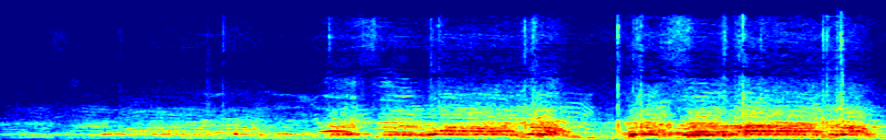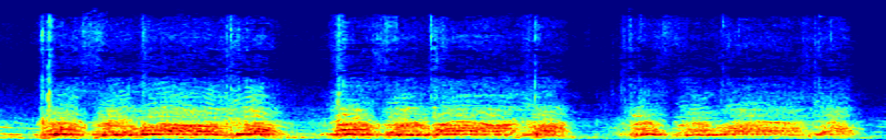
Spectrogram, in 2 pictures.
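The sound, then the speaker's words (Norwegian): A large crowd at a demonstration in Havana, Cuba roars and chants together in a dense, continuous wall of voices, with rhythmic surges and brief sharp accents rising above the sustained cheering. “Det vi hører her, er ikke fra Wembley i London, men fra Havanna i Cuba.”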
